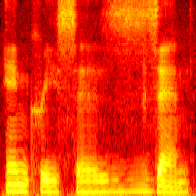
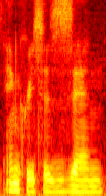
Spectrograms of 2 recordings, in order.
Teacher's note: I think I'd say increases in. So it's going to become a Z-I-N in the connected speech there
